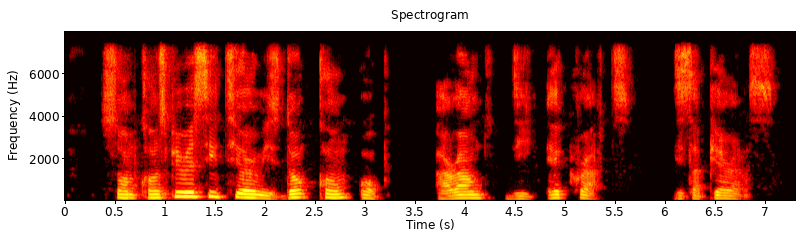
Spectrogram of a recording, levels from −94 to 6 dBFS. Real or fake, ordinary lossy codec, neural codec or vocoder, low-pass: fake; none; vocoder, 22.05 kHz, 80 mel bands, Vocos; 7.2 kHz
